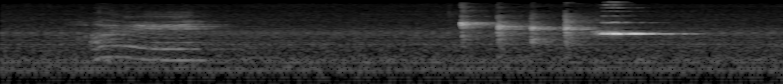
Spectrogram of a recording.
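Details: Pet African Grey Congo parrot in a small room, known for talking and burping: a short gliding, voice-like phrase, silence, then four quick clicking chirps ending in a clear, level whistled note, steady background hum.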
